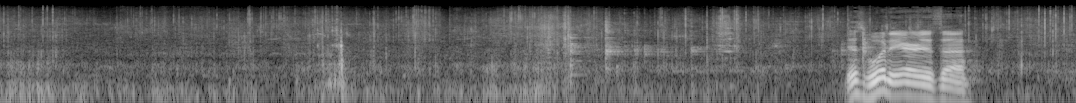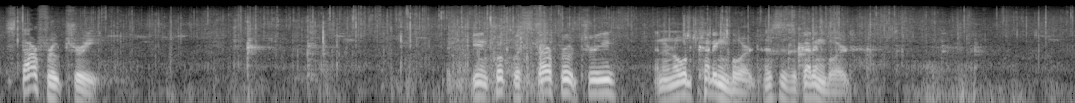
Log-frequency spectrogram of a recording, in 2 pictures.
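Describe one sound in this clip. A charcoal fire crackles softly.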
